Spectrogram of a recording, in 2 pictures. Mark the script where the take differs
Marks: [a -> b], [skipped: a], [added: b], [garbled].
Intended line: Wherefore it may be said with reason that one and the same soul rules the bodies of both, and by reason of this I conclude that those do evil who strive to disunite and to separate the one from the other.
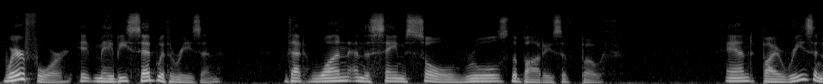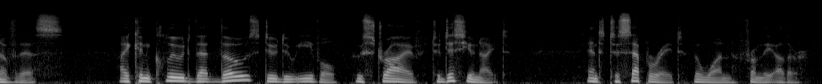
Wherefore it may be said with reason that one and the same soul rules the bodies of both, and by reason of this I conclude that those do [added: do] evil who strive to disunite and to separate the one from the other.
